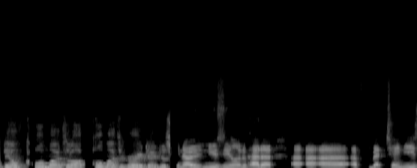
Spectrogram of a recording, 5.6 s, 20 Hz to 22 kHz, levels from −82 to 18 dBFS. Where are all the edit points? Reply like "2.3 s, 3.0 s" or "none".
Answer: 2.3 s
